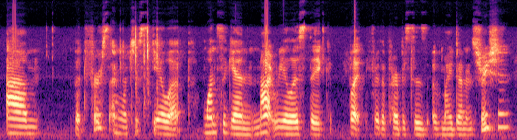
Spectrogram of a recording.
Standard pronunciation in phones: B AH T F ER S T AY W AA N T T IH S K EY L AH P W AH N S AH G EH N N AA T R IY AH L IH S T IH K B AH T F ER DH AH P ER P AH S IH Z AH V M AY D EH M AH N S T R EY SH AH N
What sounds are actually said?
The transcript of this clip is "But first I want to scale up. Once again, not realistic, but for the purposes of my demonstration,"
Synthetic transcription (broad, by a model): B AH T F ER S T AY W AA N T T IH S K EY L AH P W AH N S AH G EH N N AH T R IY AH L IH S T IH K B AH T F ER DH AH P ER P AH S IH Z AH V M AY D EH M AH N S T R EY SH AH N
